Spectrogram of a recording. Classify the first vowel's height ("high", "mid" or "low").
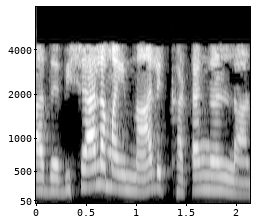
low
